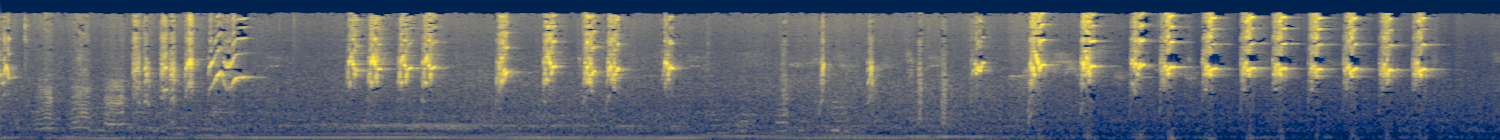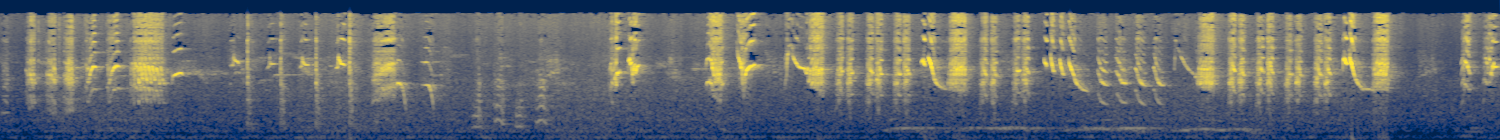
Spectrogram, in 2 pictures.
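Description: Javan myna singing: long runs of rapid, sharp chattering notes broken by brief pauses.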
